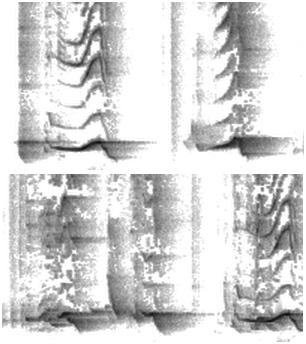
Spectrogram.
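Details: Black-naped oriole singing at night: rich, fluty whistled phrases that slur up and down, four phrases about every two seconds with silent gaps between, each ending in a brief scratchy, higher flourish; no other sounds.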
